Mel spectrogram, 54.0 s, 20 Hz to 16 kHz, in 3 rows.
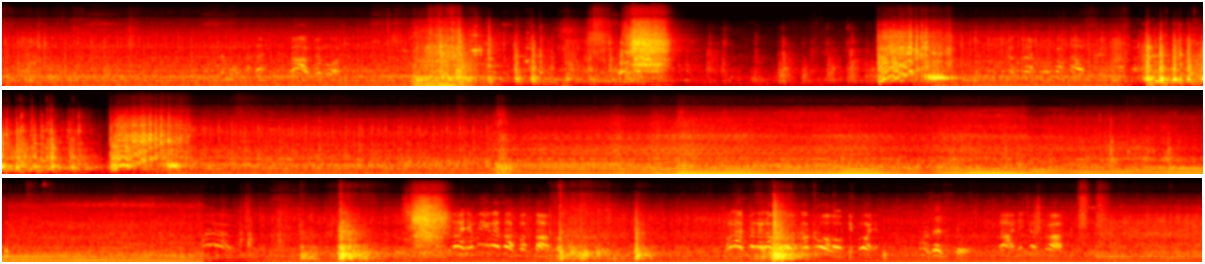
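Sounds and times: truck diesel engine running: 0.0s - 8.7s, 13.1s - 54.0s.

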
